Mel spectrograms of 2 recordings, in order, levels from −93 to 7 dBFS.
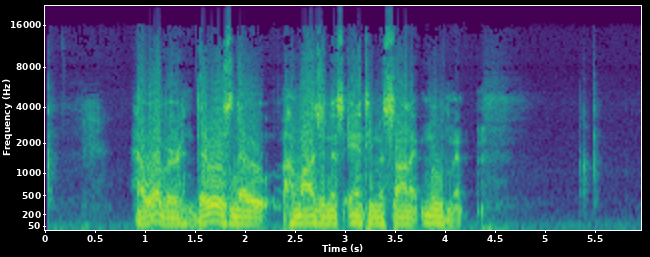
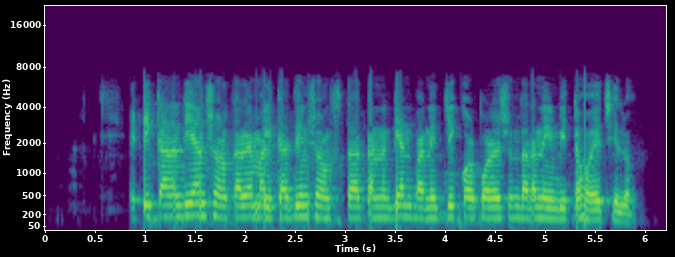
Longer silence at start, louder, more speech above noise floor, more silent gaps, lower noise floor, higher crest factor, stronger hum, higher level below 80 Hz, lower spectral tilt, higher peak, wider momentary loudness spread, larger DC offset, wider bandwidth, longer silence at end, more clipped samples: second, 0.05 s vs 0.85 s; first, -7 LUFS vs -14 LUFS; second, 39 dB vs 48 dB; neither; second, -46 dBFS vs -62 dBFS; second, 8 dB vs 14 dB; neither; first, -26 dBFS vs -48 dBFS; about the same, -5.5 dB/octave vs -6 dB/octave; about the same, 0 dBFS vs -2 dBFS; first, 9 LU vs 5 LU; neither; first, over 20 kHz vs 7.6 kHz; about the same, 0.45 s vs 0.35 s; first, 0.2% vs under 0.1%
